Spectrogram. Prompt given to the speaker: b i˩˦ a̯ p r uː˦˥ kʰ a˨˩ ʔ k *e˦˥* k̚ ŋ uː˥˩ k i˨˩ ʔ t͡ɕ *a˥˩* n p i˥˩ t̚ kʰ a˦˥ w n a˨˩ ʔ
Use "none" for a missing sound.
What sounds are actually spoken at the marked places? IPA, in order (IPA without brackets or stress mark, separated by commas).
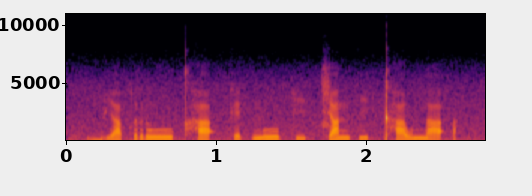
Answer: e˨˩, a˥˩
